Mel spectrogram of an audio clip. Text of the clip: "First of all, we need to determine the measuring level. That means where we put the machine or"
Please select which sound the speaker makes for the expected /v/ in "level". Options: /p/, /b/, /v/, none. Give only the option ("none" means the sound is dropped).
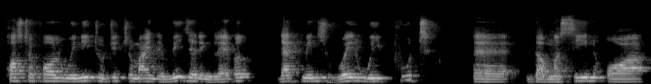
/b/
